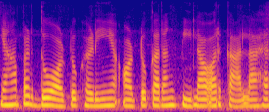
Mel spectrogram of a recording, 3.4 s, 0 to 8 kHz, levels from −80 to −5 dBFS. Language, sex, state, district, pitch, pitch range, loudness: Hindi, female, Chhattisgarh, Sukma, 185 Hz, 175-195 Hz, -15 LUFS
